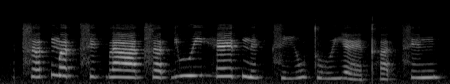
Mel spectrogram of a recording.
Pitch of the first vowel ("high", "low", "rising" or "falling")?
rising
